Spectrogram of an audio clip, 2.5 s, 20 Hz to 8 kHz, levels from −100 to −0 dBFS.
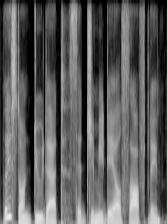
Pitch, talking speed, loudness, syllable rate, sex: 170 Hz, 190 wpm, -17 LUFS, 4.7 syllables/s, female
